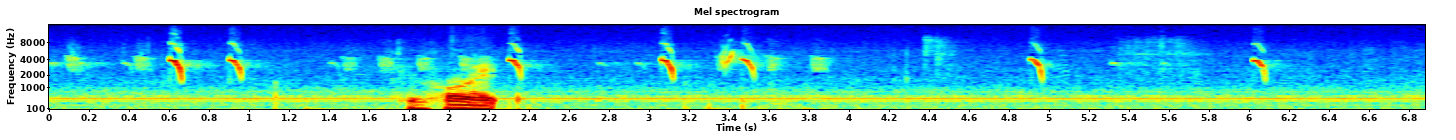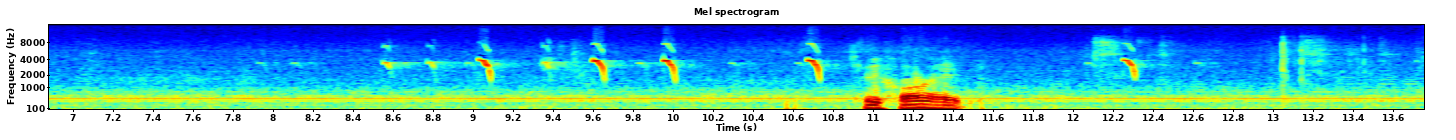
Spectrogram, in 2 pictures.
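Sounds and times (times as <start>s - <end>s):
wild bird chittering on a swooping flight over a net: 0.0s - 4.0s, 4.8s - 6.2s, 7.9s - 11.0s, 12.0s - 12.8s
low hum: 0.0s - 13.7s
speech: 1.8s - 2.4s, 11.0s - 11.6s.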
